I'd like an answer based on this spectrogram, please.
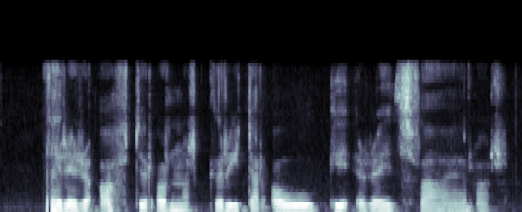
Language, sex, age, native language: Icelandic, female, 11, Icelandic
